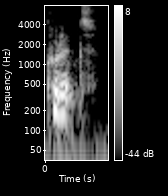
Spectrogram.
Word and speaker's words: couldn't: to current so yeah couldn't the full version or the expanded version is could not but when you simplify it's couldn't couldn't so you don't pronounce the l at all it's silent it's just couldn't couldn't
